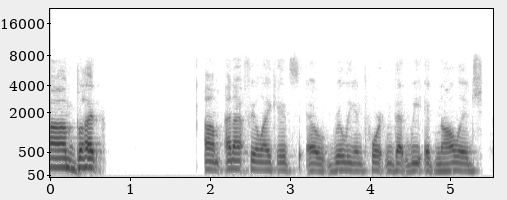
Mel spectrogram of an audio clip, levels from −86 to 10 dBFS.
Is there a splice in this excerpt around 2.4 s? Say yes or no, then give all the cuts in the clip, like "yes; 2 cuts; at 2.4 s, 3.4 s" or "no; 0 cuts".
yes; 1 cut; at 2.4 s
